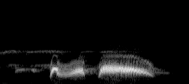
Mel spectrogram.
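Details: A single coo phrase from a Spotted dove decoy meant to get captive birds cooing back: a sharp short start rising into a hooted note, then a sustained, mellow, gently falling coo.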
